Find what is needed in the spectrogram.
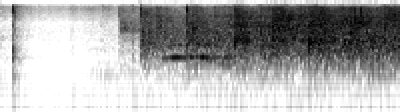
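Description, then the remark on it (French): After a brief quiet moment, steady applause starts and holds at an even, fairly loud level to the end, a dense rush of many overlapping claps with no talking. “je peux m'applaudir. Je peux m'applaudir.”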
